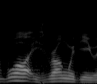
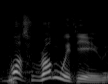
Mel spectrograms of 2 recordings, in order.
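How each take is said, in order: First: Lower, quieter mock despair at What; quieter disbelief. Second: Exasperated. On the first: Preacher to his friend Mark, lower and more quietly exasperated. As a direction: murmur it, half amused. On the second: Retold or imitated. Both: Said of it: "And I was like".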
